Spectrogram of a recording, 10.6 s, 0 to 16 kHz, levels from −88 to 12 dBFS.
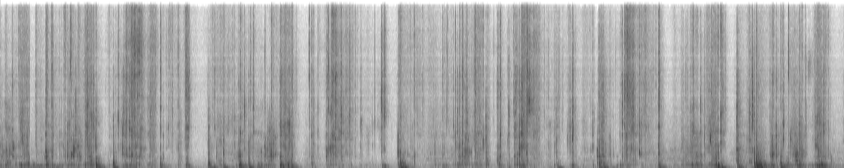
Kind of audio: fake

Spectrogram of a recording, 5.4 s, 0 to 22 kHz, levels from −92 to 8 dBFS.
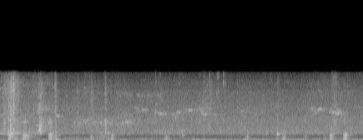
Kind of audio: real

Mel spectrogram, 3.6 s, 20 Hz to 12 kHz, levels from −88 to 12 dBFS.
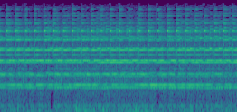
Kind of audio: real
